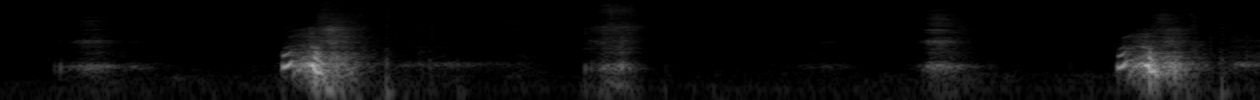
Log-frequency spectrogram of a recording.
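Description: Two forceful sneezes, each preceded by a short in-breath, with quieter sniffs and catches between them; repeated sneezing.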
